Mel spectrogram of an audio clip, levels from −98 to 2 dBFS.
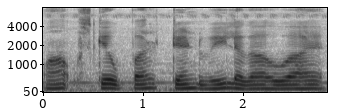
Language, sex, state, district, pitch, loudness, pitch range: Hindi, male, Uttar Pradesh, Lucknow, 140 Hz, -14 LUFS, 135-150 Hz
